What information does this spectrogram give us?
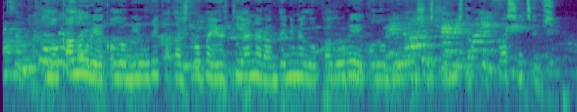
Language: Georgian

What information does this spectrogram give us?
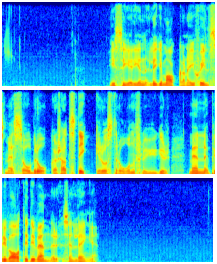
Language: Swedish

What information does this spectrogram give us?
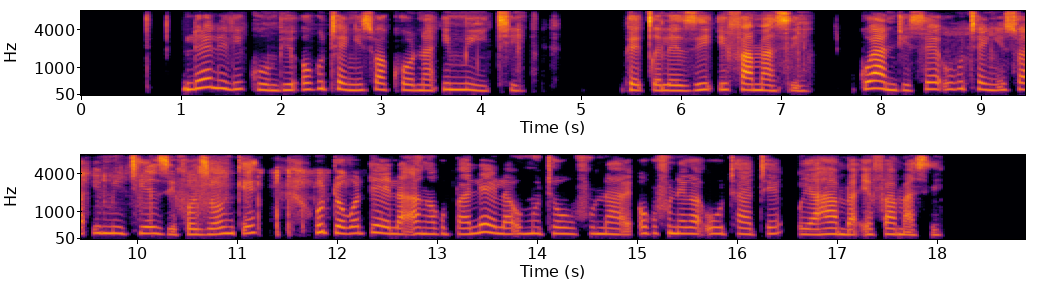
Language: North Ndebele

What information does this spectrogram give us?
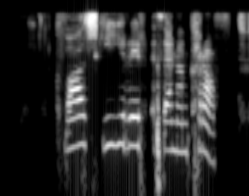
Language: Icelandic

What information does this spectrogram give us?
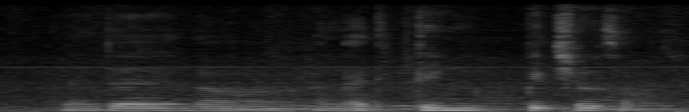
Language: English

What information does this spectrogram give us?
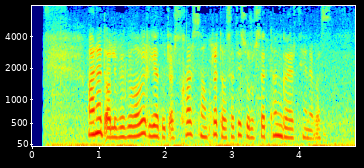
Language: Georgian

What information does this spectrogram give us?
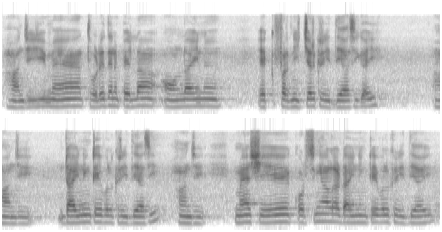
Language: Punjabi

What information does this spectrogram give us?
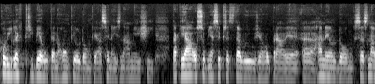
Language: Czech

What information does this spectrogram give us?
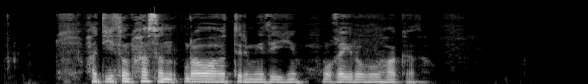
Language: Arabic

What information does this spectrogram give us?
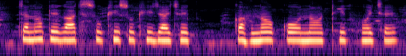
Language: Maithili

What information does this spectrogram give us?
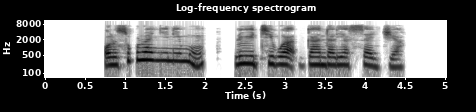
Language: Ganda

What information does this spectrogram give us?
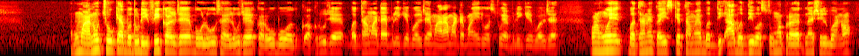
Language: Gujarati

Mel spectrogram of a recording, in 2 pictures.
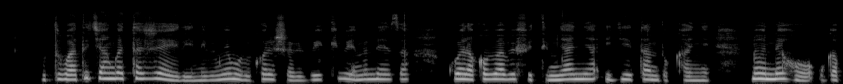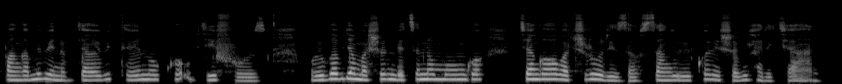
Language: Kinyarwanda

